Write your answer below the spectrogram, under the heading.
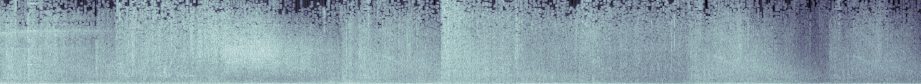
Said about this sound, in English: The hyperdrive kicked in and it entered the warp bubble that had no beginning and no end. The resultant release of energy had nowhere to go except outwards in a gigantic explosion.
